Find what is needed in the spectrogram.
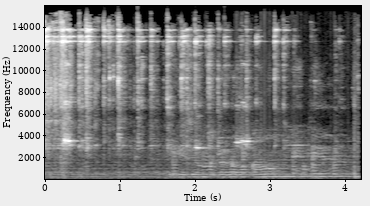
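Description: Background music with a held, gently gliding melodic line that sounds like a sung vocal.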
